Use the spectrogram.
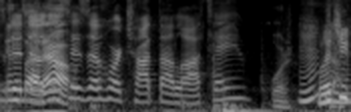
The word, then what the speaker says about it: horchata: I know y'all don't say the H. Horchata?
